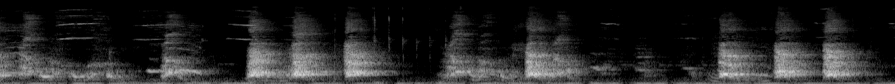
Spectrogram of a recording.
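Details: A timid dog protesting the leash lets out loud, harsh screaming yelps in clustered bursts separated by brief pauses, fearful of leash pressure while being walked and desensitized; a person talks quietly in the gaps.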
